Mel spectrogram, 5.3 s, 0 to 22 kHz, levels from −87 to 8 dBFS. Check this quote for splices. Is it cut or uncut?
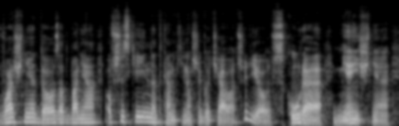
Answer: cut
